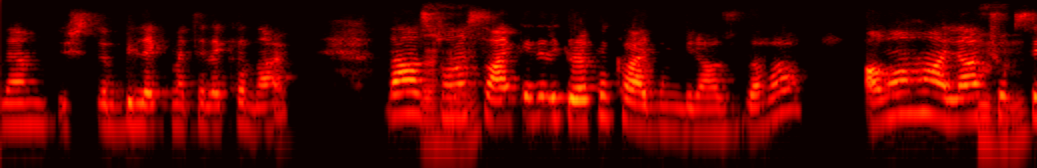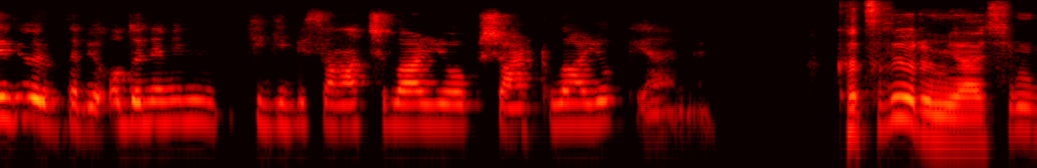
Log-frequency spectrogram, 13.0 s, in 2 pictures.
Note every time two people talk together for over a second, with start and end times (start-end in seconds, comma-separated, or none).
none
